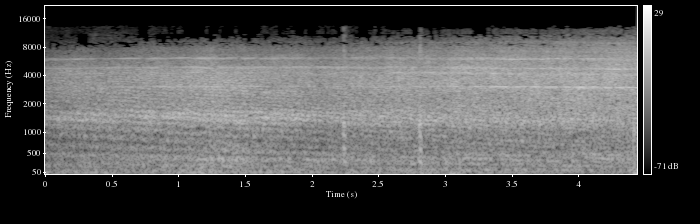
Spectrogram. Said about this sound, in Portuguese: É um jato.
